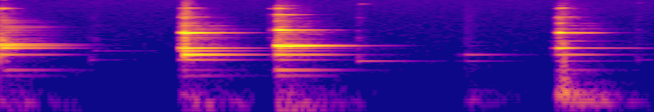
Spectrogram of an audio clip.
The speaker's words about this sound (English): That was Jenna's alarm clock.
